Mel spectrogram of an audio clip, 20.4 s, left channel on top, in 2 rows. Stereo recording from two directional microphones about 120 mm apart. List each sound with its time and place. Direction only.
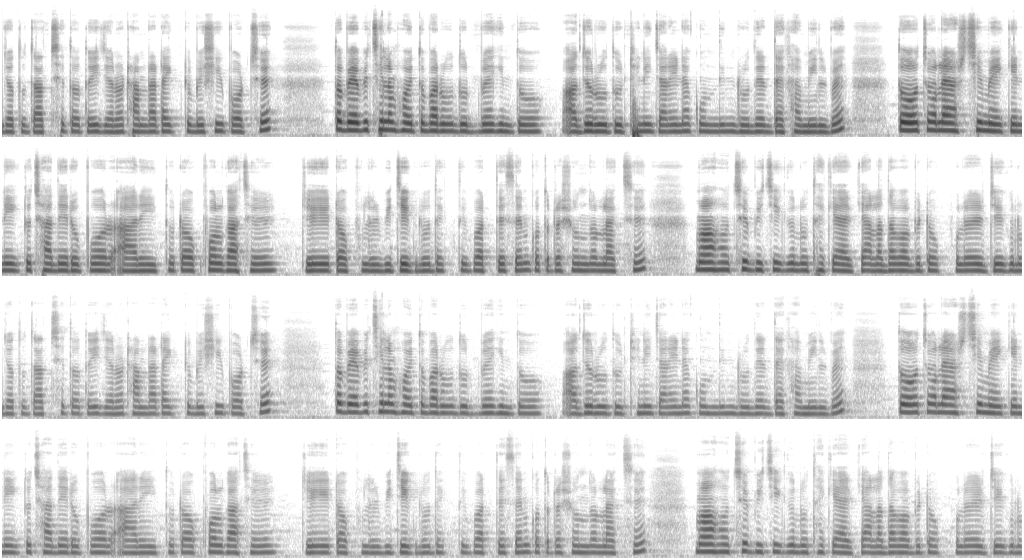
0.0 s a woman's voice: 35° left (ahead or behind)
